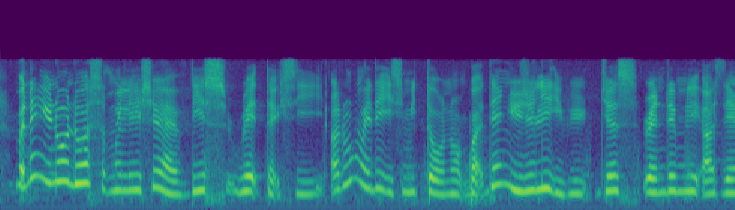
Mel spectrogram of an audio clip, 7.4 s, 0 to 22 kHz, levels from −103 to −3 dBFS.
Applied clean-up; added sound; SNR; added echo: none; none; none; none.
